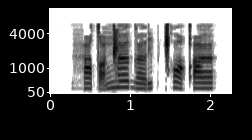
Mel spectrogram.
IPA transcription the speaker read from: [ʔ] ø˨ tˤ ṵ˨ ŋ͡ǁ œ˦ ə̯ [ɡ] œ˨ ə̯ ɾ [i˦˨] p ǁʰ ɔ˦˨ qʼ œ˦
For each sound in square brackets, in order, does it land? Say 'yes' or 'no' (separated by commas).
no, yes, no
